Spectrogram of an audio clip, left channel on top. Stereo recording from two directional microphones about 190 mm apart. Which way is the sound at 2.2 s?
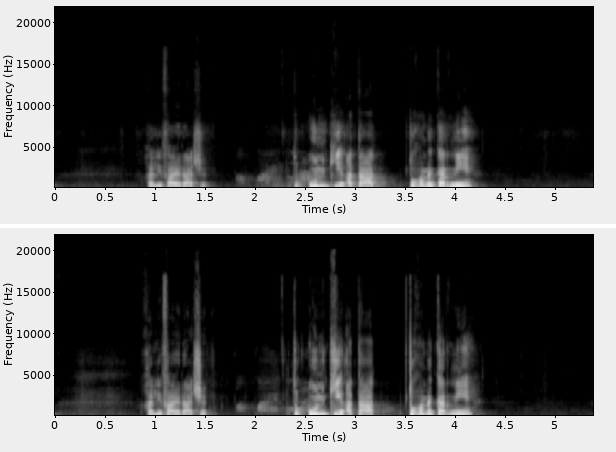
40° right (ahead or behind).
